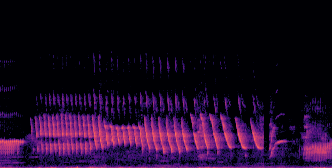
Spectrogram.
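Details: Mosaic canary, an excited male, singing to stimulate other birds: a short whistle, then a long accelerating run of trilled notes that slow into separate downward slurs, ending with a buzzy note.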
